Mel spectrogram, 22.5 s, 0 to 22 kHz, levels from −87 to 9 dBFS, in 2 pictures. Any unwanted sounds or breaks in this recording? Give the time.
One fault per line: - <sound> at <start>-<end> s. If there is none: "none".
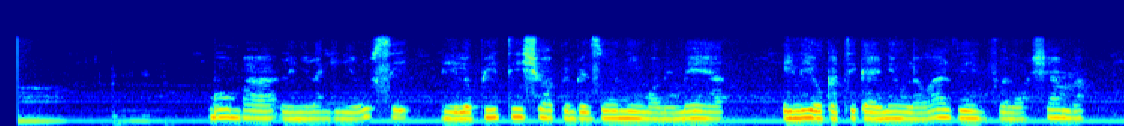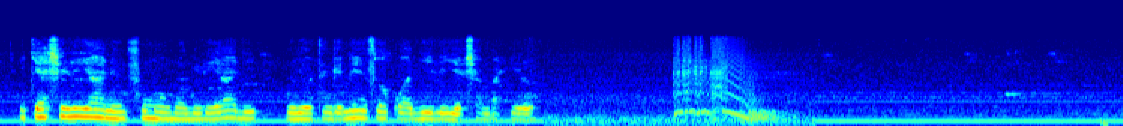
- throat clearing at 18.0-19.3 s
